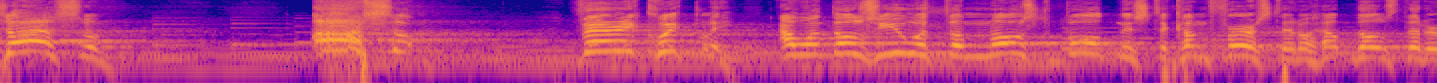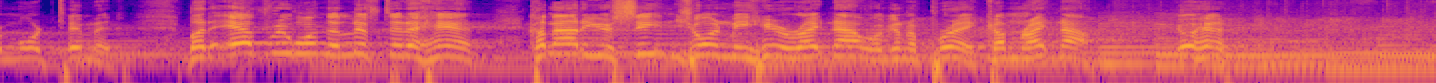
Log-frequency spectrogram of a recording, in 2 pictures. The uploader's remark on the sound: LIVE in Harlingen, Texas: Night 1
